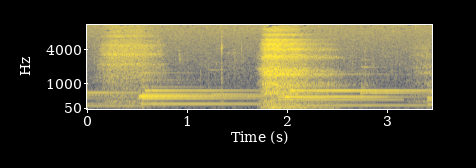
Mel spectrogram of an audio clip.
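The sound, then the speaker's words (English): A slow deep breath, soft and airy, rising as two breathy swells over sustained gentle music tones, with no talking. “take a deep breath”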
